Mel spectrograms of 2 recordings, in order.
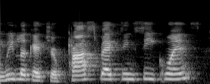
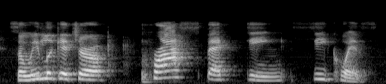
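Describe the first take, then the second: First: It is said at a faster pace. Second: It is said at a slower pace.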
